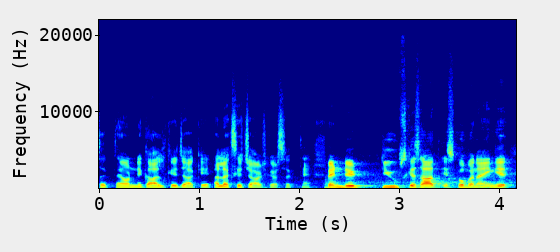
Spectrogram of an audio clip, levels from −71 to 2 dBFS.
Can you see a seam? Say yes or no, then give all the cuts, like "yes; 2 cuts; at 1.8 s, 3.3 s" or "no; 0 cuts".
yes; 2 cuts; at 1.1 s, 2.2 s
